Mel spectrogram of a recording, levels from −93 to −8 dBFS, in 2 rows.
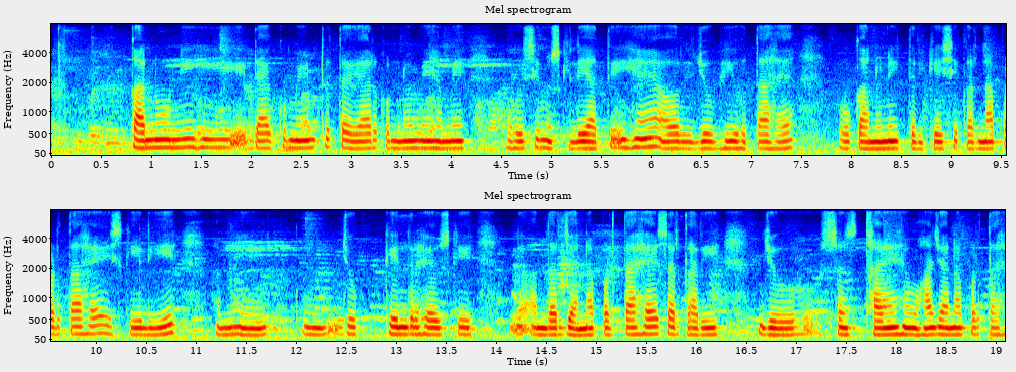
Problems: constant background noise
